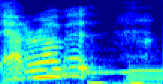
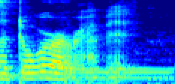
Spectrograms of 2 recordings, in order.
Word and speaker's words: Adarabbit: Oh, it's pronounced Adarabbit? I thought it was Adora Rabbit. You don't have to tell her that. Adora Rabbit. Like adorable.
